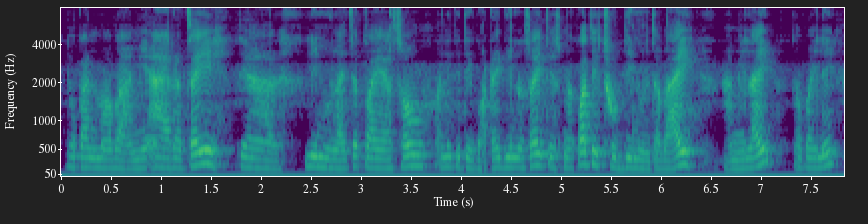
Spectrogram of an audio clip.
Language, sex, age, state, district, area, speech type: Nepali, female, 45-60, West Bengal, Jalpaiguri, urban, spontaneous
